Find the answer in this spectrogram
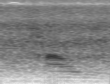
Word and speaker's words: Haum: But when we do Uccara, we pronounce this bija mantra Aum, spelled A-U-M, or Haum, H-A-U-M, the H being almost silent but riding out on the breath.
